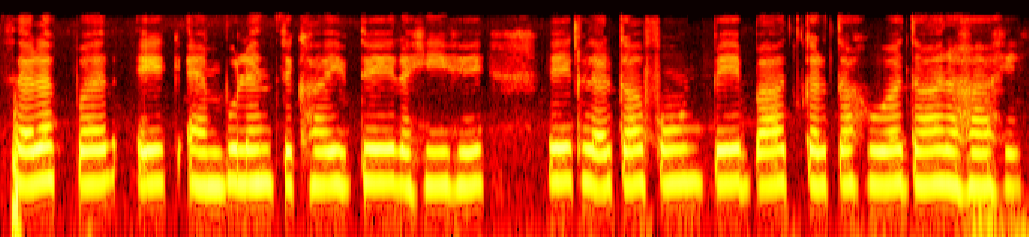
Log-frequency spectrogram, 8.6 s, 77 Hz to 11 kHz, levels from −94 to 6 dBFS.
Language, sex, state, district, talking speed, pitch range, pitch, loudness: Hindi, female, Madhya Pradesh, Bhopal, 125 wpm, 230-245 Hz, 235 Hz, -15 LUFS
